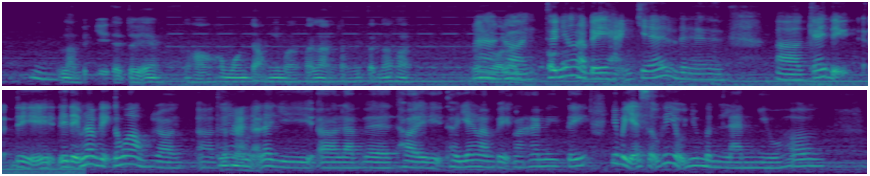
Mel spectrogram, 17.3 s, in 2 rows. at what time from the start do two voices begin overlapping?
4.7 s

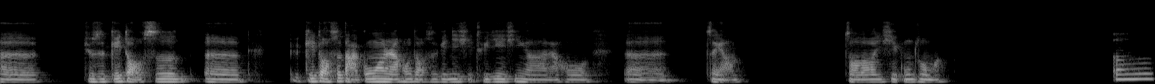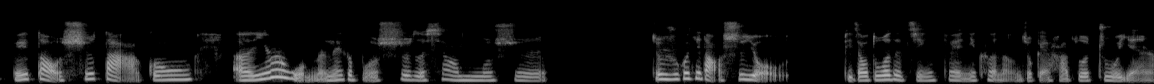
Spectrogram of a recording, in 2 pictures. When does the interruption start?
none

